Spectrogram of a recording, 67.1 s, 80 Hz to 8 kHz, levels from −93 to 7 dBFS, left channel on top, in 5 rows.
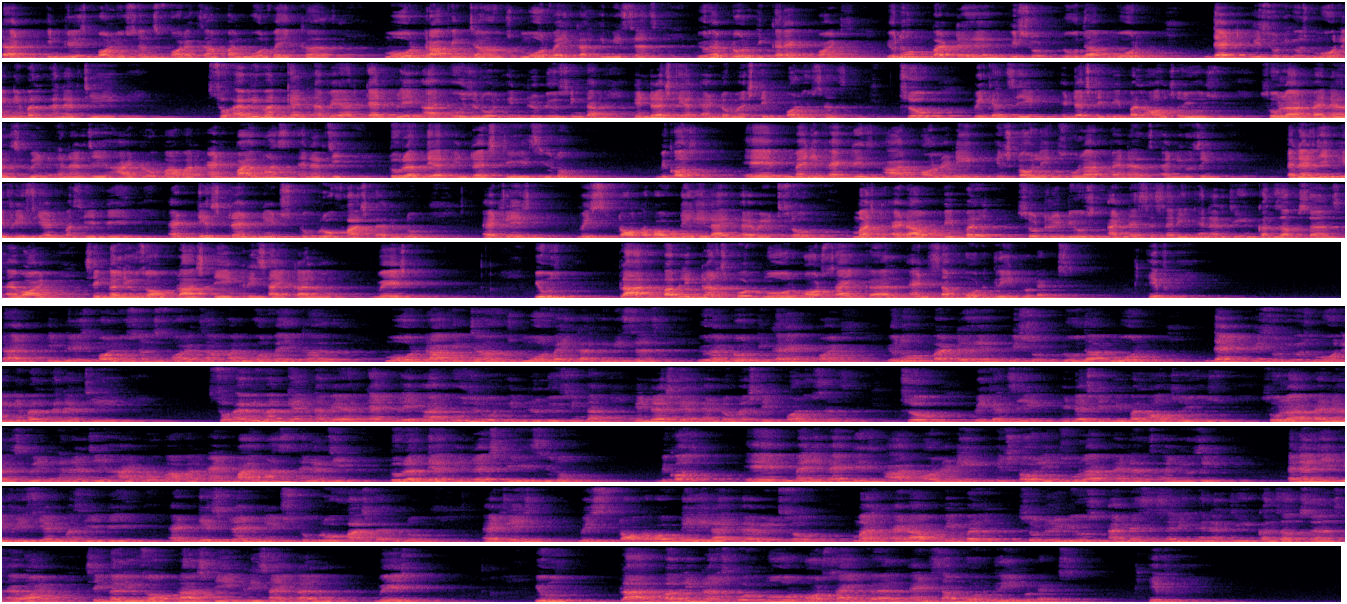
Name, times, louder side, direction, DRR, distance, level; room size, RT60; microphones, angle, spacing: voice 1, 0.0-3.3 3.8-6.5 7.0-8.4 8.9-11.5 12.0-14.6 15.6-21.8 22.4-25.6 26.1-30.3 30.7-32.6 33.4-33.9 34.3-39.0 39.7-41.6 42.0-44.5 45.1-45.6 46.0-48.5 48.8-54.3 54.6-57.1 57.4-57.8 59.1-59.4 59.9-64.4 65.2-65.5, left 3 dB, 70° left, 3 dB, 0.5 m, -28 dB
6.2 x 2.4 x 2.2 m, 1.3 s
head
